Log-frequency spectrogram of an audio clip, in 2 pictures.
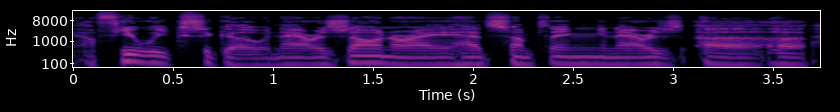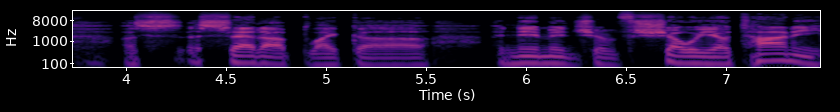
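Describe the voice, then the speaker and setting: A man from New York City talks through a casual solo monologue as the host of his own show. His voice sits on the low side and is recorded dry and close. He rambles, circling back with restarts and filler words. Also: no room sound. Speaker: podcast host.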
